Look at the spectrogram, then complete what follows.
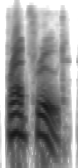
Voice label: "breadfruit", American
